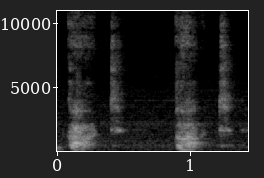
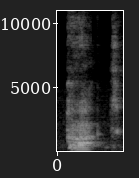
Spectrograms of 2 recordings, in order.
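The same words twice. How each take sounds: First: Gott, Gott whispered, unvoiced; breathy whispered Gott. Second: Said in the usual way. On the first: Shown as a demonstration. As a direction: hiss out Gott, Gott like a secret. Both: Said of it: "they kept putting G O T".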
